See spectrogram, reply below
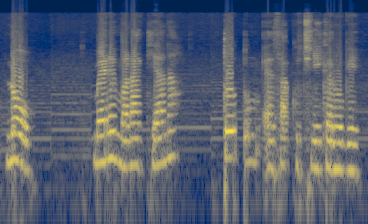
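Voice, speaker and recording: A woman's voice: sits high, unhurried, soft background music. A woman voicing a frightened, stubborn young woman in a fan story, refusing and anxious by turns.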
